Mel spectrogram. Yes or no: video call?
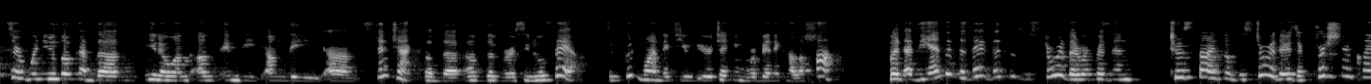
yes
